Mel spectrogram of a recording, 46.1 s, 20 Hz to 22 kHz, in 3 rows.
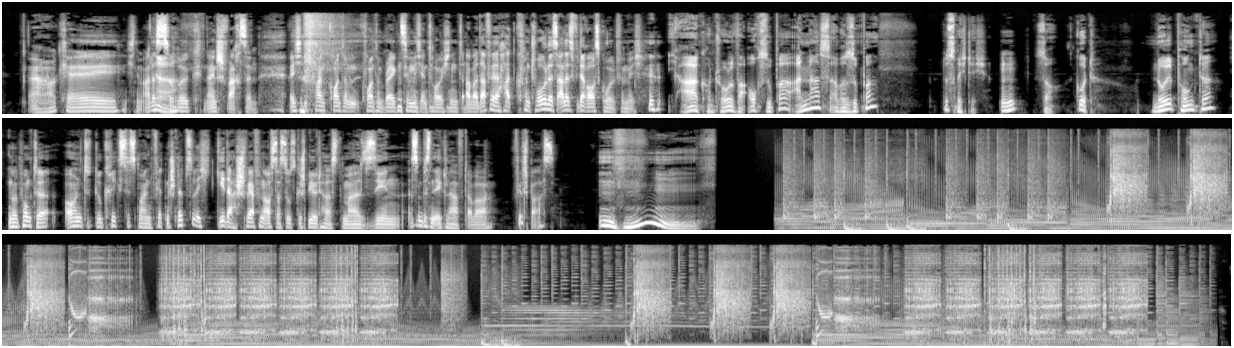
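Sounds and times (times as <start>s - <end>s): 
speech: 0.3s - 11.2s, 11.8s - 13.8s, 14.4s - 24.3s, 25.0s - 25.3s
laughter: 1.9s - 2.4s, 3.5s - 5.4s
busy upbeat video game music: 25.0s - 46.0s
burps and fart noises from a jump-and-run video game: 31.5s - 35.8s, 40.9s - 45.2s.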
